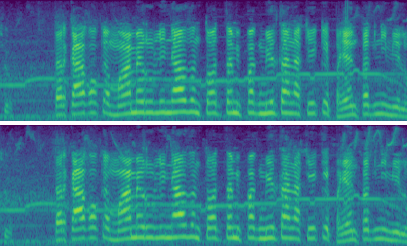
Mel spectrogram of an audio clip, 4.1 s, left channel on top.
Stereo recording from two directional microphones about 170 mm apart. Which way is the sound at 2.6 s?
45° left (ahead or behind).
